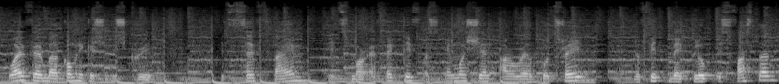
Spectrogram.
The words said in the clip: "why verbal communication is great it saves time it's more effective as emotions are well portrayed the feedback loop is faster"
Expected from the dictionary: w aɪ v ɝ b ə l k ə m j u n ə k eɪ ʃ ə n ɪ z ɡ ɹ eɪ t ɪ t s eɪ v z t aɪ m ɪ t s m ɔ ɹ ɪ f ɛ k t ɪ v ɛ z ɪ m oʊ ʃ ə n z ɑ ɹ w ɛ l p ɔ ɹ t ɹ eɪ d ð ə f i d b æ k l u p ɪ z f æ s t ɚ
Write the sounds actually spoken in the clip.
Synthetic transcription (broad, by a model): w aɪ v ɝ b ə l k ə m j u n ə k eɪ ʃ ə n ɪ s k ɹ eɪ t ɪ t s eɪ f t aɪ m ɪ t s m ɔ ɹ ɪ f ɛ k t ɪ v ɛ s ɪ m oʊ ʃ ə n ɑ ɹ w ɛ l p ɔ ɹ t ɹ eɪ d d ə f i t b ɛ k l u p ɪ s f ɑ s t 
